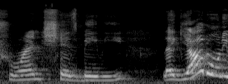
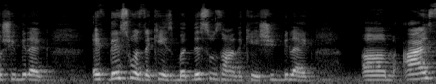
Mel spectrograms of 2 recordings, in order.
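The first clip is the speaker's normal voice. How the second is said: ordinary talk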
